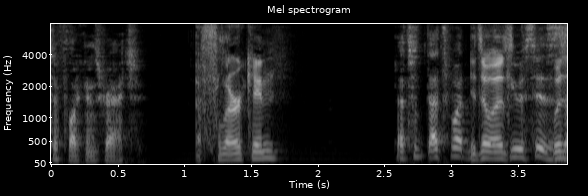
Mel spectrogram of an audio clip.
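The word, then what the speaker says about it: flerken: I kept wanting to say Firkin.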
